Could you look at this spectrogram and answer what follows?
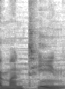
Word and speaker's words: Mantine: For example, the reason why Mantine is pronounced the way it is instead of how it's spelled being Mantine, is because the name is a mix of Manta and Marine, Bulipedia lists every Pokémon's name's origins.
